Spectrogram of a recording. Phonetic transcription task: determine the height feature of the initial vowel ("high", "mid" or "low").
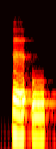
mid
